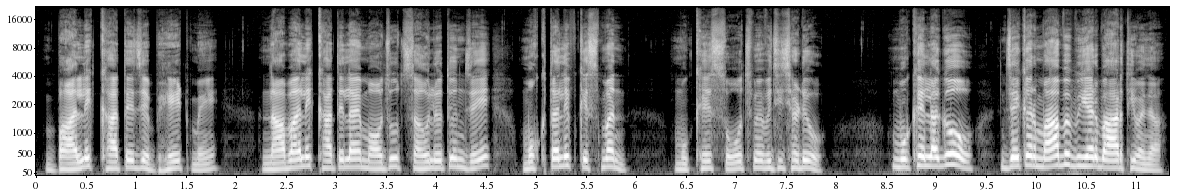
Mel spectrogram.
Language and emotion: Sindhi, surprised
